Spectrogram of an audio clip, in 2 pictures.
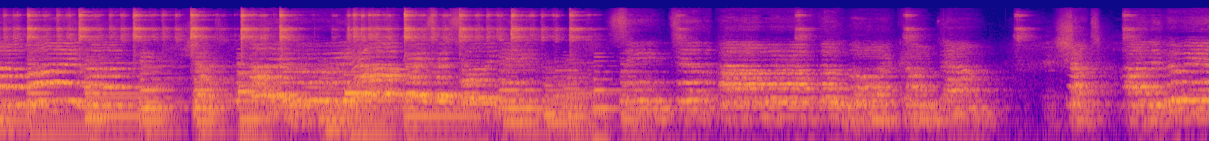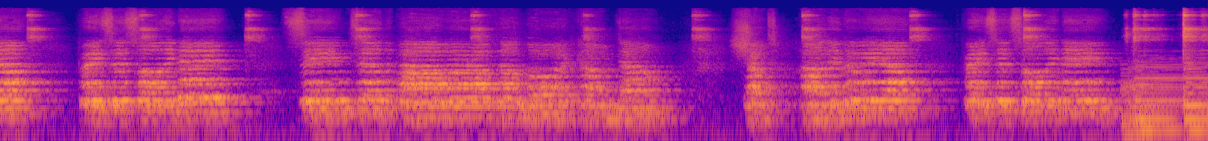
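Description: Mixed choir of young voices singing a sacred song in harmony, the phrases broken by short pauses from about ten seconds in.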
